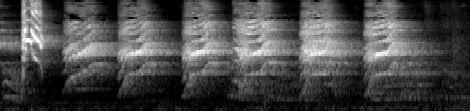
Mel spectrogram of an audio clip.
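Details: Lutino Indian ringneck parakeet, yellow, talking indoors: a sequence of six raspy, speech-like syllables about half a second apart, each a breathy burst with a rough, squawky tone.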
